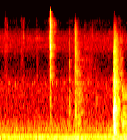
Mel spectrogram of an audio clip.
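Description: Metal scissors clunk down on a table.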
